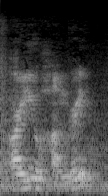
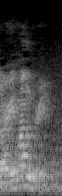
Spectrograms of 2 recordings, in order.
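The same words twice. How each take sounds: First: It is said slowly and deliberately. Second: It is said at a normal speed.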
